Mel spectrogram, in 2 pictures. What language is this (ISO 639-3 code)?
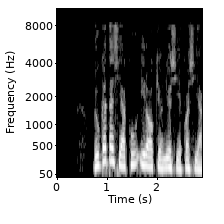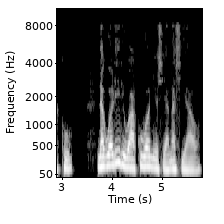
kik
